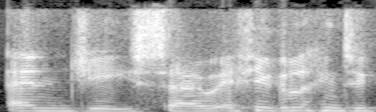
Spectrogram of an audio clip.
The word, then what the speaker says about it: Ng: Yeah, Ng. Okay. – That's how you say it, I think. – Right, okay. I can never get the names right. – Well, there is no vowels in his surname.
